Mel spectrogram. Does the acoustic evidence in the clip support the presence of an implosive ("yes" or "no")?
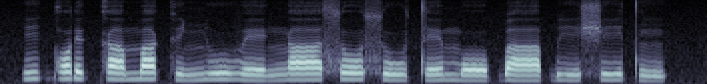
yes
